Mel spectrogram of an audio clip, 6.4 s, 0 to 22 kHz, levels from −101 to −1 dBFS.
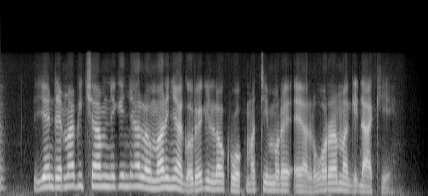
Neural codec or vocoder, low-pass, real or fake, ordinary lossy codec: codec, 16 kHz, about 1 kbps, DyCAST, with the encoder's durations; 7.2 kHz; fake; none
